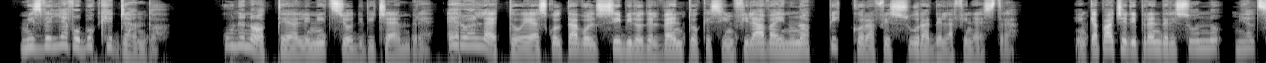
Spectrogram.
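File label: Italian, female, voice over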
